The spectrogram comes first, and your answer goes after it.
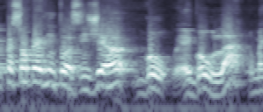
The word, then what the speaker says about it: Goulart: Jean, porque o pessoal perguntou assim, Jean Goulart? Como é que é? Jean Goulart. Goulart? É falado mais Goulart, né? Mas o pronunciado Goulart.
